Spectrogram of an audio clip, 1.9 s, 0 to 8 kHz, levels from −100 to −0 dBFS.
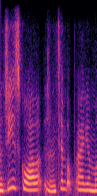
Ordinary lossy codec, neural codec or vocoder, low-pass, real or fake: Opus, 24 kbps; codec, 16 kHz, 0.5 kbps, X-Codec, WavLM features, trained on Multilingual LibriSpeech; 7.2 kHz; fake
